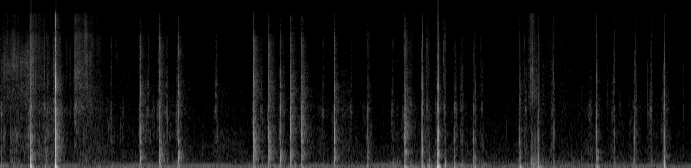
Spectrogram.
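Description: Gloved fingertips tap and rub a small, hollow white cardboard Apple product box. Sharp, dry taps come in irregular bursts and die away almost instantly, with soft rubbing and scratching near the start. A faint low hum sits steadily underneath.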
